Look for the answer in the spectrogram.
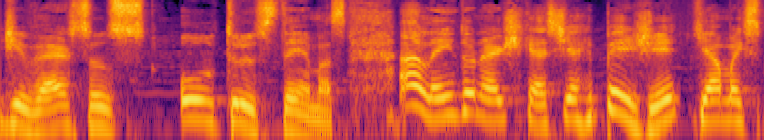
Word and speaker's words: Nerdcast: Como é assim que pronuncia? – Nerdcast.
